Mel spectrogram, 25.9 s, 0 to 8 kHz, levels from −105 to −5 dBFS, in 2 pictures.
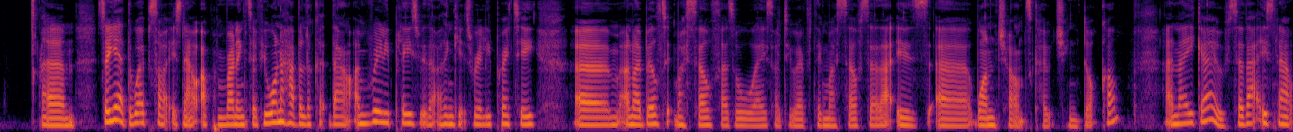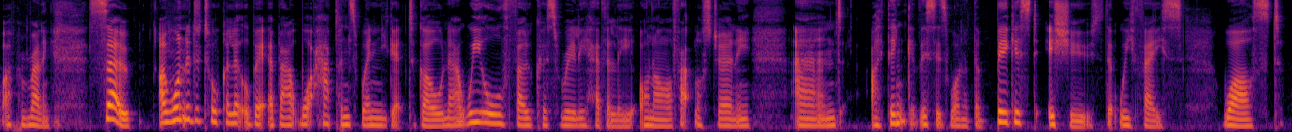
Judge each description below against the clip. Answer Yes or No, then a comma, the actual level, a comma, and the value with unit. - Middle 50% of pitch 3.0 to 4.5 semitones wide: No, average, 5.0 semitones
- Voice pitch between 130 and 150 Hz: No, medium, 175 Hz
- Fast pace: Yes, fast, 230 wpm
